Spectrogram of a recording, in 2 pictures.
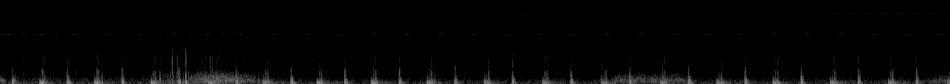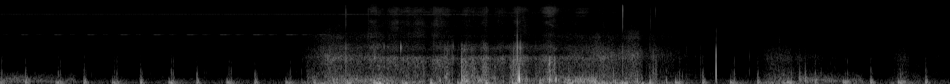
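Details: Self-recorded own heartbeat, fan off, shortly after the heart began feeling really thumpy: strong, rapid paired thumps at about 100 per minute, with a burst of rushing noise toward the end; high-pitched valve noises reportedly audible late.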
